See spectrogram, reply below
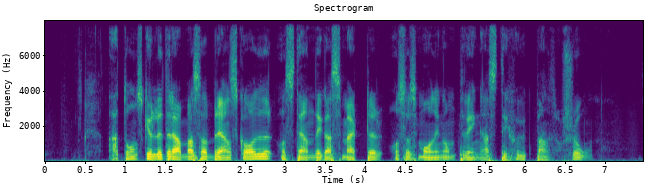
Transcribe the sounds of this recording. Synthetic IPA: ʔat̪hʊnskɵlːəd̪ɾabːasavbɾɛnːskɑːd̪əɾɔst̪ɛnd̪ɪɡasmæʈːəɾɔsɔsmoːnɪŋɔmt̪ʰvɪŋːast̪ʰɪlɧʉ̟ːkpʰansɧuːn

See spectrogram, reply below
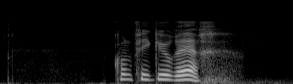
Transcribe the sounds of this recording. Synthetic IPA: kʰʊnfɪɡʉʁeːʁ

